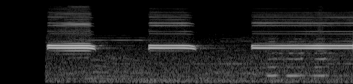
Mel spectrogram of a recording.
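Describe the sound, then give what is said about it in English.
Three sharp, piercing whistle blasts, two short and one longer, blown by a Boy Scout wearing a neckerchief to halt traffic at an unruly intersection in Dhaka, Bangladesh, cut through a steady, loud rumble of street traffic. “A Boy Scout, neckerchief in place, whistles to halt traffic at an unruly intersection.”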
